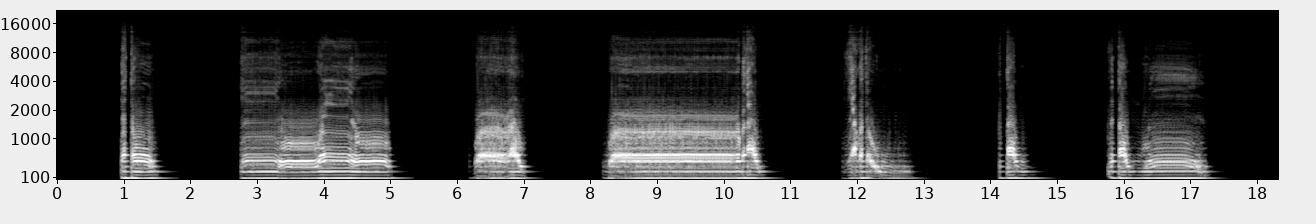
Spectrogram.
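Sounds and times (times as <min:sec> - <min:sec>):
didgeridoo: 0:01.0 - 0:01.6, 0:02.8 - 0:05.1, 0:06.3 - 0:07.1, 0:08.2 - 0:10.6, 0:11.8 - 0:12.8, 0:14.2 - 0:14.7, 0:15.8 - 0:17.3.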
